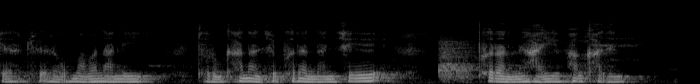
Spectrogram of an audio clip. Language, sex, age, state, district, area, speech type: Bodo, female, 60+, Assam, Kokrajhar, rural, spontaneous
